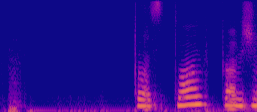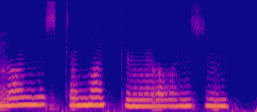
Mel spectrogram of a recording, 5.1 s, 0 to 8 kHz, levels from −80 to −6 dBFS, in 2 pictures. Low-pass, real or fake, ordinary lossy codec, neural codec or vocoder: none; fake; none; codec, 16 kHz, 0.5 kbps, FreqCodec, smaller model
